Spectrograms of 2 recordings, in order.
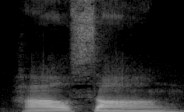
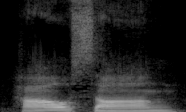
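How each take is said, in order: First: The second syllable carries the fourth tone. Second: The second syllable carries the second tone. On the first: "and so on and so forth" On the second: "the first one as the first tone and the second one as a second tone"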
